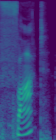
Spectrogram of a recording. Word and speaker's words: Pfaadt: Brandon Pfaadt, I think I'm pronouncing that right.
